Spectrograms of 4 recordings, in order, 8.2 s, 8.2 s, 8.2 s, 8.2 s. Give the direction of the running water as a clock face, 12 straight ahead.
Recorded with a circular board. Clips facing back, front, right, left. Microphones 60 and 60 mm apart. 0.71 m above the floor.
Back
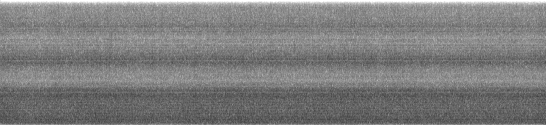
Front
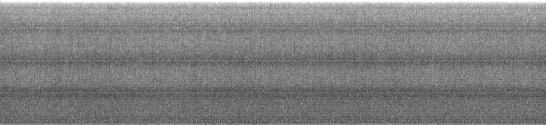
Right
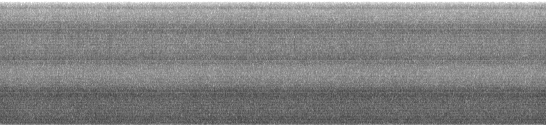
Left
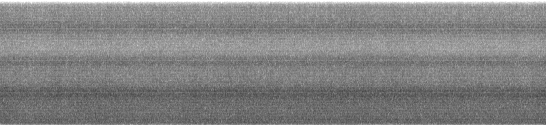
5 o'clock.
